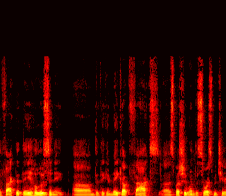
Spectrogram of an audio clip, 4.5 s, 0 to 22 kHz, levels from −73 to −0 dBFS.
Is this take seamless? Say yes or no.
no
